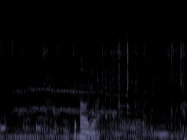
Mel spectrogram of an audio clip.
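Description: Domestic slate and blue pigeons coo close by, one clear rolling coo in the middle against a soft background, while people talk around it.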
